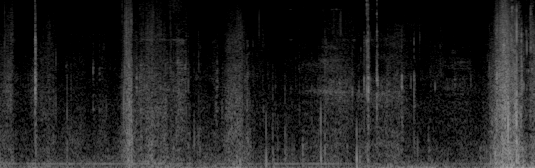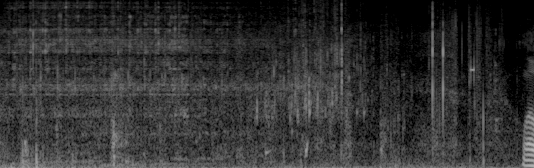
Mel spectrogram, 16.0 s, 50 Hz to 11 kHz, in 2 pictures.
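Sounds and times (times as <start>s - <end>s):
water splashing and sloshing: 7.4s - 14.3s.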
